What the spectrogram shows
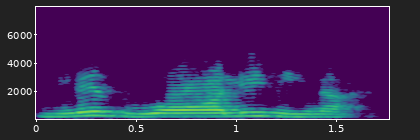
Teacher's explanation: واو کی آواز نہیں آنی چاہیے بیچ میں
